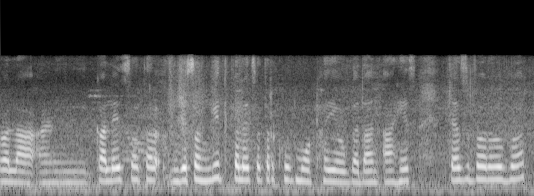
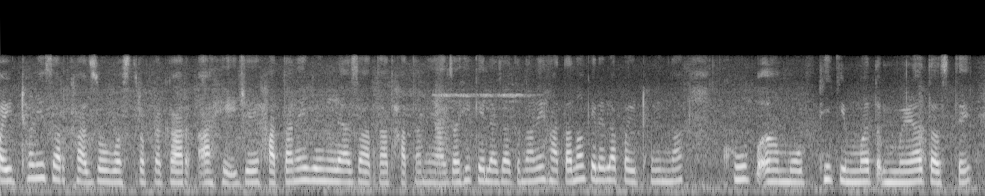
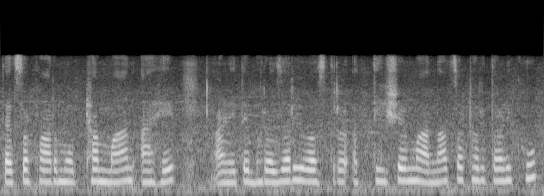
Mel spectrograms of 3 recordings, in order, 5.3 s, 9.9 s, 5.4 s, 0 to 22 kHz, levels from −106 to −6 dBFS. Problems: constant background noise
